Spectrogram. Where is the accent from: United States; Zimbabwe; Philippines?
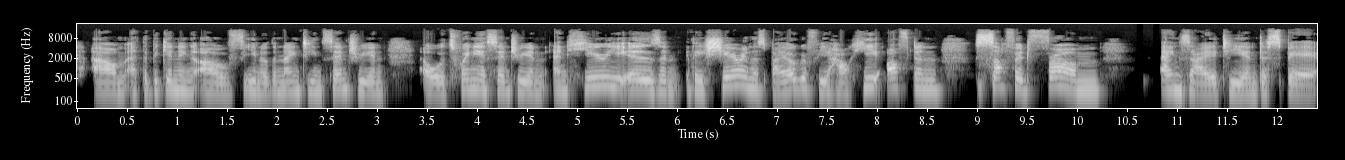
Zimbabwe; moved away; I come from Zimbabwe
